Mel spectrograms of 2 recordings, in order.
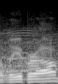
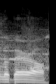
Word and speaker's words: libero: Will as a setter, Nate is a Libro. How do you say, Libro or Libero? Libero. Libero. Okay. Yeah. I've gone to the officials. Either way is acceptable.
